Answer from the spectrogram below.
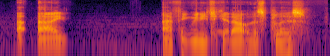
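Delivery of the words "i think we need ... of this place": confiding, private aside. In character, urging a companion to leave this place: said very quietly. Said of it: "I'll say that very quietly to Klim".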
